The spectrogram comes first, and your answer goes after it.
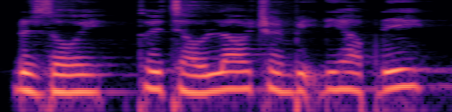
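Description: A woman's voice: medium pitch, little pitch movement, fast, dark tone, husky, close to an everyday voice. A woman reading an old grandfather on the phone. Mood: brisk. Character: elderly grandfather, brisk and doting.

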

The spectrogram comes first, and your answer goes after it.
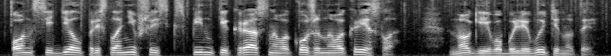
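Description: A man's voice: on the low side, no room sound. Man reading an audiobook, dry sound. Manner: measured, even reading. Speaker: narrator. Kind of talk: scripted audiobook narration.

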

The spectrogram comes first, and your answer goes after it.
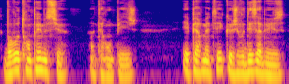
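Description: A man's voice: fairly low pitch, moderate pace, mellow, breathy edge. A man reading a proud young woman's lines in a period novel, speaking firmly and coolly, with dignity. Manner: firm, cool, dignified.

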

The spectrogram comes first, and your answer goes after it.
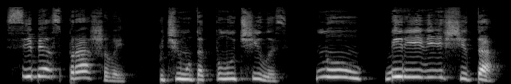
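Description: A woman voicing a blunt middle-aged nurse who lectures brusquely, in a husky voice. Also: fairly low pitch, unhurried, warm tone. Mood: scolding.

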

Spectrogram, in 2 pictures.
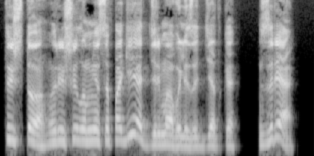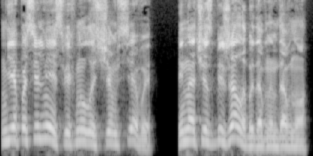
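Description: A man voicing a gruff female corporal who barks and scolds her squad. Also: a little high, lively intonation, normal speed, a bit bright, voice pushed up. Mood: scolding. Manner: barking, scolding.

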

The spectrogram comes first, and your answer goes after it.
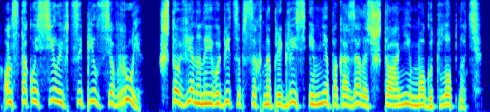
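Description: A woman's voice: mid-range voice, normal speed, few pauses, darkish tone, no room sound, clean studio sound. A woman narrating an audiobook in a dramatic, emotive reading style.

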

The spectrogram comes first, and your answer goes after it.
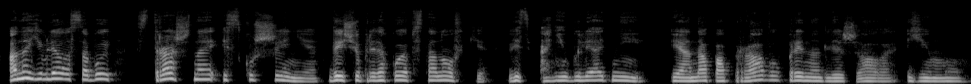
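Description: A woman reading a romance novel aloud as an audiobook, in an expressive, dramatic way. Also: fairly low pitch, normal speed, few pauses. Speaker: audiobook narrator. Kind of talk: scripted narration.

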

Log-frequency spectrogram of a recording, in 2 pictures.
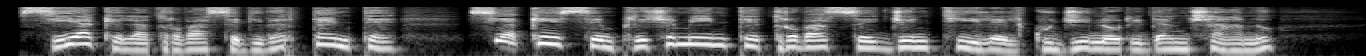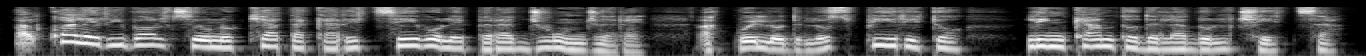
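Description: A man narrates a literary novel in a measured, expressive reading. His pitch moves in a lively way over long sentences, and the sound is dry and close. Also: breathy edge, no echo. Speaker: audiobook reader.

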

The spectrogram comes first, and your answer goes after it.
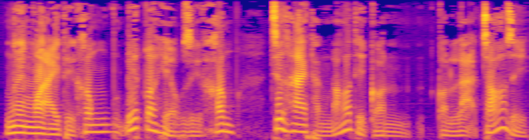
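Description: A man narrating a horror story audiobook in a dramatic, expressive storytelling manner. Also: fairly low pitch, normal speed.

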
